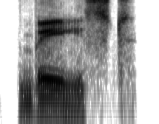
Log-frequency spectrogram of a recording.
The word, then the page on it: beast: British English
